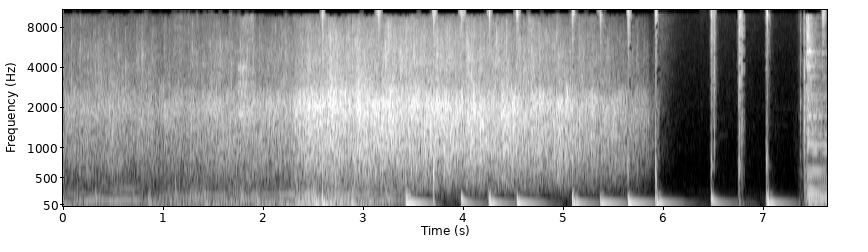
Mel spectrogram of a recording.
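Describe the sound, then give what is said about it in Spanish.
Applause from a crowd cheering a CD prize winner: a dense, loud wash of clapping that thins after a few seconds into a series of separate, sharp claps and low thumps. “¡Ah! ¡Un aplauso!”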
